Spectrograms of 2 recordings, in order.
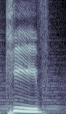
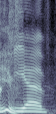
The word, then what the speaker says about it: Kyiv: forces into Ukraine, into Kyiv. No longer Kiev. The Ukrainian pronunciation and spelling is different than the Russian pronunciation and spelling of Kyiv.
